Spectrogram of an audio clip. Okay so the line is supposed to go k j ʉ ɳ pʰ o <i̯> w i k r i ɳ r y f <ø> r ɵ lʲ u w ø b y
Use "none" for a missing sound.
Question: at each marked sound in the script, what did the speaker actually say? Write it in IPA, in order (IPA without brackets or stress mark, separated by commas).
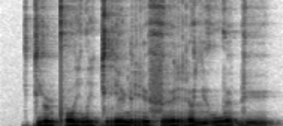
i̯, ø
